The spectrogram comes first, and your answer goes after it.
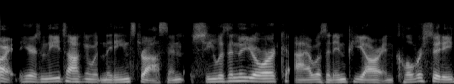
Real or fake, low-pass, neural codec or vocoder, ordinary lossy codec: fake; 7.2 kHz; codec, 16 kHz, 2 kbps, X-Codec, HuBERT features, trained on general audio; Opus, 32 kbps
